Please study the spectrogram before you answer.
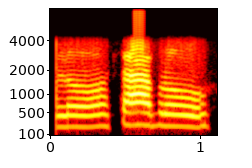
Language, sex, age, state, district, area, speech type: Manipuri, female, 60+, Manipur, Tengnoupal, rural, conversation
